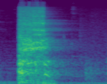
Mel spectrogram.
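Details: A single loud, abrupt, harsh cough during a podcast conversation; cough.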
